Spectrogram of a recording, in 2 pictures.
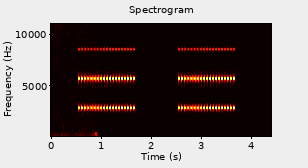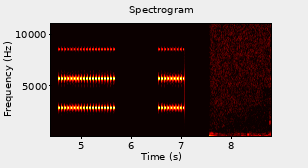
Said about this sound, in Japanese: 運転手の手際の悪い運転が目立ち徐々に苛立ちを覚え始めた時再び携帯電話が鳴った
